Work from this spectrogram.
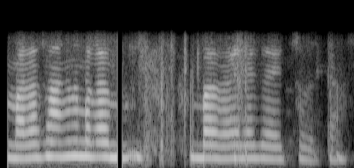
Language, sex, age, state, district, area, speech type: Marathi, female, 18-30, Maharashtra, Nagpur, urban, conversation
